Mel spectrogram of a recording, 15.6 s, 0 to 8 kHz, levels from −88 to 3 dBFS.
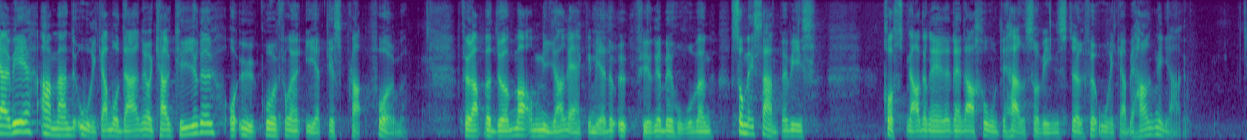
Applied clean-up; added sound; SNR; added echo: none; none; none; none.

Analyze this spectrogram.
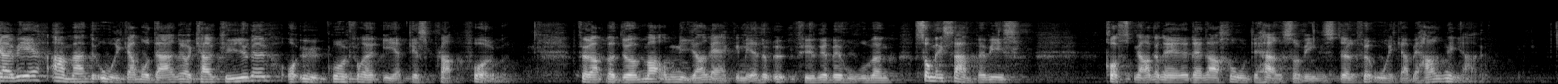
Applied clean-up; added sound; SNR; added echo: none; none; none; reverberation time 0.8 s.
